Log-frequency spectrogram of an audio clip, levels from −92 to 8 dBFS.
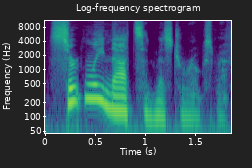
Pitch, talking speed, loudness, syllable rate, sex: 145 Hz, 160 wpm, -18 LUFS, 5.1 syllables/s, male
